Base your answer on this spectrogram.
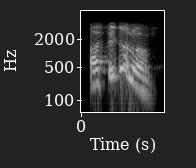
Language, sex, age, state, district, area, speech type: Sanskrit, male, 45-60, Karnataka, Vijayapura, urban, conversation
